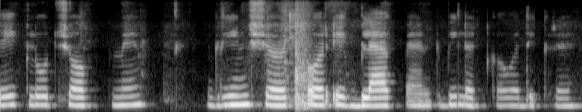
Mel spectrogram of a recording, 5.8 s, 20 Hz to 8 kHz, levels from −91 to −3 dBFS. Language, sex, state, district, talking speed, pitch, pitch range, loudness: Hindi, female, Arunachal Pradesh, Lower Dibang Valley, 165 wpm, 210 Hz, 205-225 Hz, -19 LUFS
